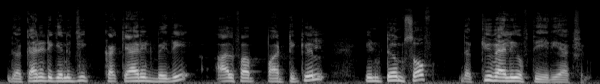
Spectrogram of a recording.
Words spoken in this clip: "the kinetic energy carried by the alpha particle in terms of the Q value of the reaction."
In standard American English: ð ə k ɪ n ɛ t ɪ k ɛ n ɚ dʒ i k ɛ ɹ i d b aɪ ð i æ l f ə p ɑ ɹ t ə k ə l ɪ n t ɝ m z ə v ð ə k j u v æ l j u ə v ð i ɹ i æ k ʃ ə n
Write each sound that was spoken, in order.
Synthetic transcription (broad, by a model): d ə k ɪ n ɛ t ɪ k ɛ n ɚ dʒ i k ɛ ɹ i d b aɪ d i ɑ l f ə p ɑ ɹ t ə k ə l ɪ n t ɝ m s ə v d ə k j u v æ l j u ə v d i ɹ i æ k ʃ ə n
